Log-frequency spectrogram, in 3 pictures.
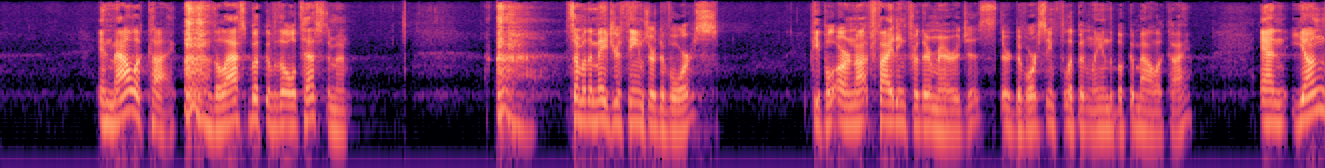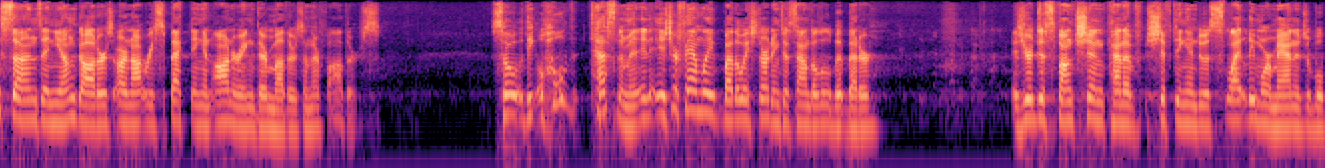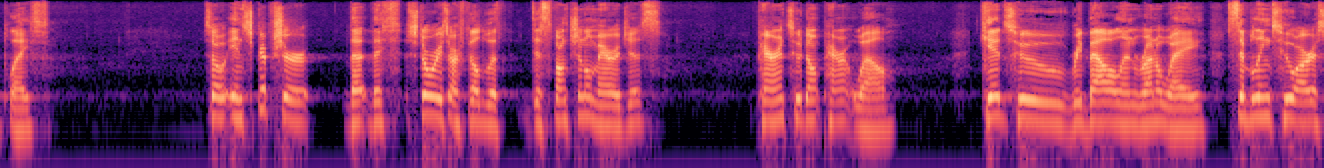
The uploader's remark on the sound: Delivered on 25 November 2018 at Grace Church of La Verne. Delivered on 25 November 2018 at Grace Church of La Verne.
